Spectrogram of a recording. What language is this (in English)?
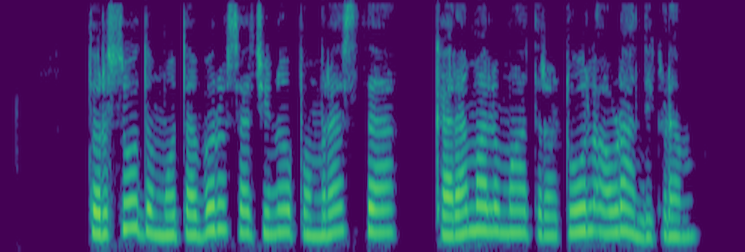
Pashto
